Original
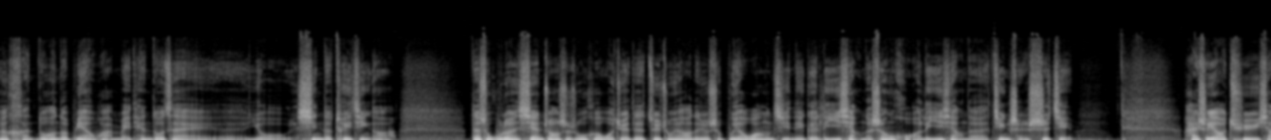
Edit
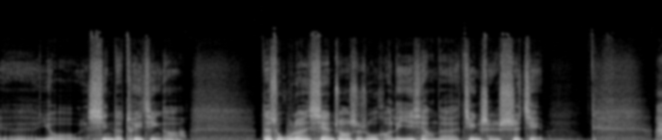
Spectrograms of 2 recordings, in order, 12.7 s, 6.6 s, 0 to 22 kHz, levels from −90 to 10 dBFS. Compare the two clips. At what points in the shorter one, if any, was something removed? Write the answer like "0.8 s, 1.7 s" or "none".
3.8 s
